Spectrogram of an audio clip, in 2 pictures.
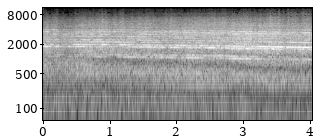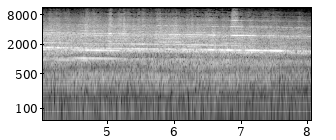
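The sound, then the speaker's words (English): A massive C-5 Galaxy transport plane touches down at Dover Air Force Base under a gray Delaware sky. Its steady roar, broad engine rumble and whining tones slide slowly downward as it lands, with no voices present. “A massive C-5 Galaxy transport plane touches down under a gray Delaware sky.”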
